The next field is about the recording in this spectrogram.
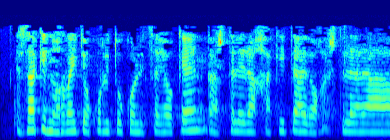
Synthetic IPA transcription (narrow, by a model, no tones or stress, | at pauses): e̞zd̪akit̪no̞ɾβajt̪o̞kurit̪uko̞lit͡sajo̞ke̞ŋɡast̪e̞le̞ɾaxakit̪eae̞ðo̞ɣast̪e̞leɾa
